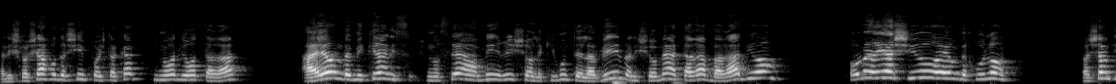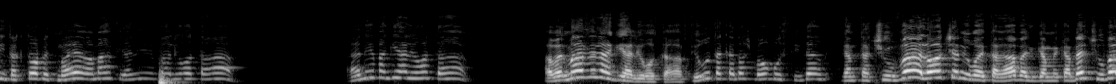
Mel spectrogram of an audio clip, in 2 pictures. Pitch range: 205-285 Hz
